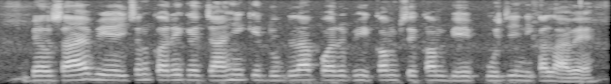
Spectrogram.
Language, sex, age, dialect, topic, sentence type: Bhojpuri, male, <18, Northern, banking, statement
